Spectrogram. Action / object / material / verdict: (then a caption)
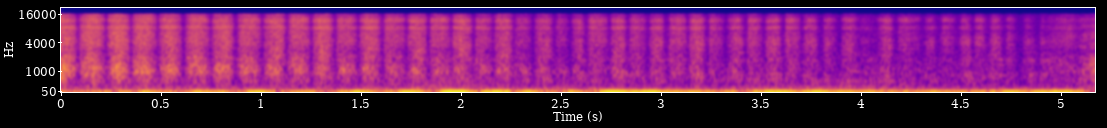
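scrape / graphite pencil on a paper sketchbook page / paper / none. A graphite pencil cross-hatches on the right side of a spiral-bound paper sketchbook page, making quick, repeated scratchy rubbing strokes with a bright, papery hiss. The strokes come in a fast, uneven rhythm over a steady low hum.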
